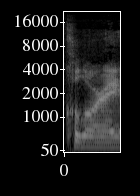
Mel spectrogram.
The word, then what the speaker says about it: colore: few special cases so c c before a o u or any consonant is like a k so once again like colore it's Porto it said like a k c before I or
